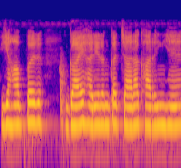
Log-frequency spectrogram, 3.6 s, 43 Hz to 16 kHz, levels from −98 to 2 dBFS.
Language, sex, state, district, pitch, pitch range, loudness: Hindi, female, Uttar Pradesh, Lalitpur, 195 Hz, 190-200 Hz, -15 LUFS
